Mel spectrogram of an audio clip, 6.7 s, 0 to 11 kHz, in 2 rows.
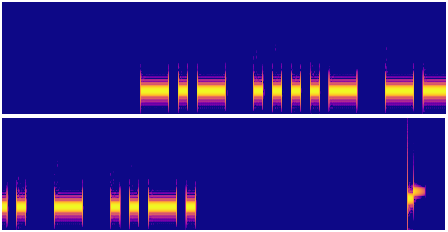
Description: Morse code, heard as a keyed tone, about 17 wpm, 700 Hz. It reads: K4GTF
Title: USA Call Signs - 5 Characters - 4x Character Spacing - 17wpm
